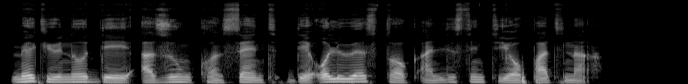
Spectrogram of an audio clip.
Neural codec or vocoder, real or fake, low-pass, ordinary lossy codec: none; real; 19.8 kHz; none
